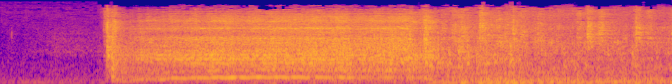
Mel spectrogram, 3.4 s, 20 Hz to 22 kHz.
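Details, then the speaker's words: Wolseley 14/56 six-cylinder after years in storage, oil changed, valves checked, compressions 110–120: catches instantly and settles into a smooth, even fast idle on full choke with no knocks or misses; healthy. "oh my God it runs we just turn it off and um let the choke off a bit"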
